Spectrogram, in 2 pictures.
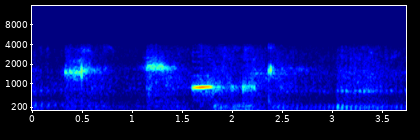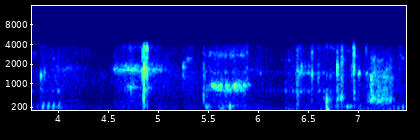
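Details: Tired pig snoring while asleep at the Wales Ape and Monkey Sanctuary in the Brecon Beacons, recorded years earlier; low raspy pulsed snore bursts come in short spells, mixed with higher brief tonal squeaks and a sharp knock.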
